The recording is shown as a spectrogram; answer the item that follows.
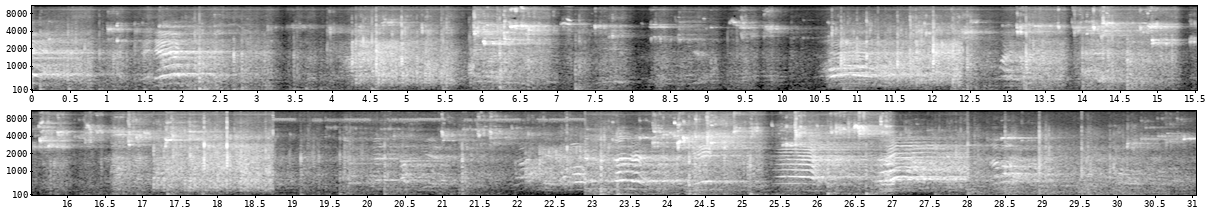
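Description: Live sound of a basketball game in a sports hall: the ball bouncing on the court while players shout and call out indistinctly.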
